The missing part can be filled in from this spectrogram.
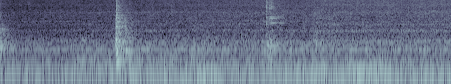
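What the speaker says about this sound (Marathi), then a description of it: "मीठ घातलं की गरम मसाला घालायचा, हळद घालायची आणि परतून घ्यायचं।" Salt, garam masala and turmeric sizzle softly in a pan for usal, a mixed sprouted-bean curry, as a steady low hiss runs throughout with two sharp spatula taps against the pan.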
